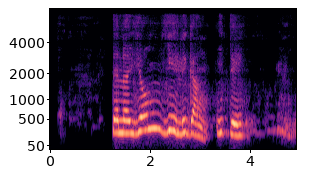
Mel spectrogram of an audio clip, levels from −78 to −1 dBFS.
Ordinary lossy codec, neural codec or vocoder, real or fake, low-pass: AAC, 32 kbps; codec, 16 kHz, 4.8 kbps, FACodec; fake; 7.2 kHz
